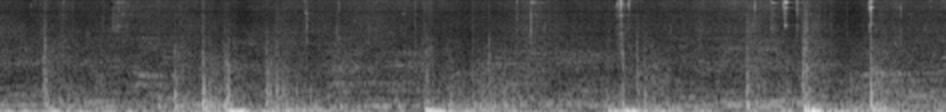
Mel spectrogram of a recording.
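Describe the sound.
Footsteps climb oak stairs in a series of heavy, regular thuds roughly a second apart, each a dull knock against a faint background.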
